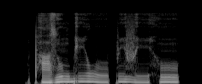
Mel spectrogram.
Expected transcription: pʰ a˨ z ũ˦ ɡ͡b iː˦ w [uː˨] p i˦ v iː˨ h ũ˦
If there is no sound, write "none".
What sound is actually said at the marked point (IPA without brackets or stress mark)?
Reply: uː˨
